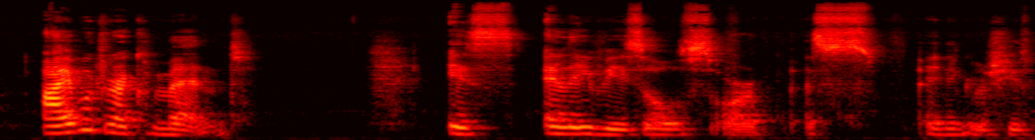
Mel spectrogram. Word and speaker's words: Wiesel: The book that I would recommend is Elie Wiesel's, or as in English he's pronounced Wiesel, Night.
